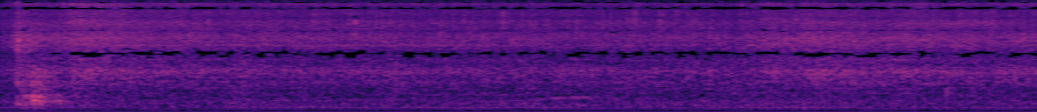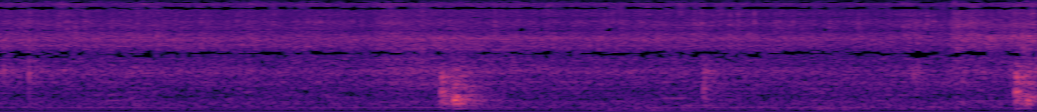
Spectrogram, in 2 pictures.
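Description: Onions, green chillies and freshly added chopped tomatoes frying in oil in a steel kadai, with a steady sizzle. A steel spatula knocks against the pan once about seven seconds in and again near the end.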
